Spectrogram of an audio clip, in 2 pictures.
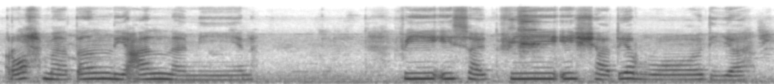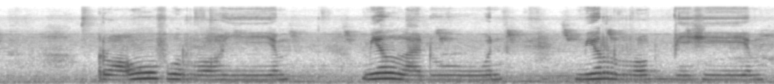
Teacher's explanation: memasukkan satu huruf ke huruf lainnya atau ke huruf selanjutnya dibaca tidak dengung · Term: idgham bilaguna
